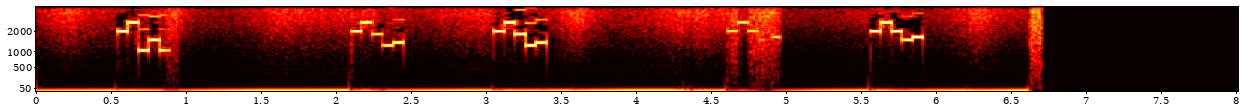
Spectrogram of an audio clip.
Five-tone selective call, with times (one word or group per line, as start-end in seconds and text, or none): 0.5-0.9 88151
2.1-2.5 88734
3.0-3.4 88734
5.6-5.9 88856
